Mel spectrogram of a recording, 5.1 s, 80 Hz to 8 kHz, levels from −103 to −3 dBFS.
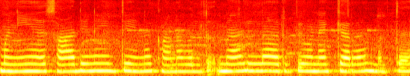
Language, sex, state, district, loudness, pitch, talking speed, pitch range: Kannada, female, Karnataka, Dharwad, -14 LUFS, 275 Hz, 130 wpm, 265-280 Hz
